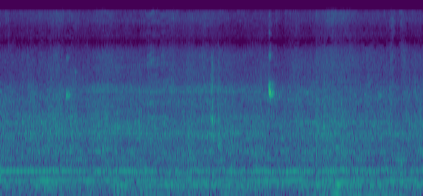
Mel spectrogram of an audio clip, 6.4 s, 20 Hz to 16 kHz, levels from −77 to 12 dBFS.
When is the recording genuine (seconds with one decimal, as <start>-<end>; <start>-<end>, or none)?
0.0-1.2; 3.9-6.4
